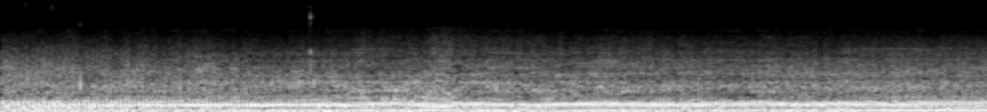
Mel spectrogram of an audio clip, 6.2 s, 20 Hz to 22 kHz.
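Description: Suzuki DRZ400E dirt bike racing in a Senior C cross-country event, its engine droning loud and steady at close range with a sustained low hum and no speech.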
